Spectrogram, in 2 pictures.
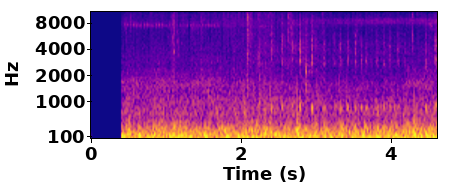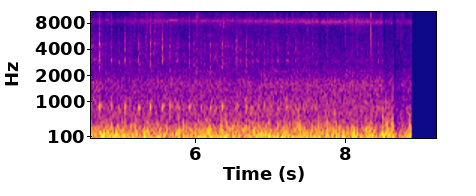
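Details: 2nd-gen Toyota Prius driving over bumps: irregular knocks and rattles over road and wind rumble, heard with the window down; a worn, leaking rear strut clunking, later fixed with new rear struts.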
